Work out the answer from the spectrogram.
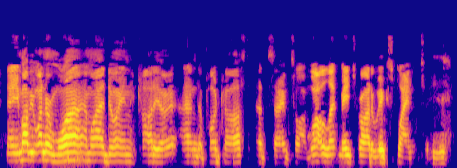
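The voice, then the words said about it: Slightly out of breath. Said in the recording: “if I sound like I'm out of breath”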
